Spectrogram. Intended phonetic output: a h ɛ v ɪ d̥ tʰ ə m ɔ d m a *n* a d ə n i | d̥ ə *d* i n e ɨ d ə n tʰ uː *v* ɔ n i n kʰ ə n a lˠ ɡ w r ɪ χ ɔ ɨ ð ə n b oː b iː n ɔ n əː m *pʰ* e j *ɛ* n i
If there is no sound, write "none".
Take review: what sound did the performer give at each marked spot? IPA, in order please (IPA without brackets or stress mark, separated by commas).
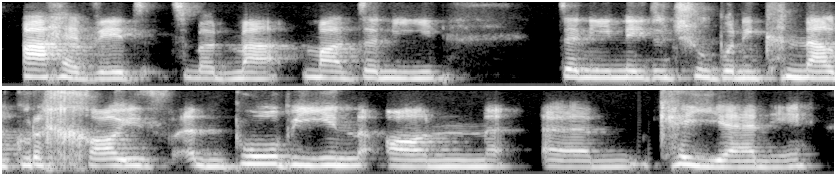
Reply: m, n, b, kʰ, ɛ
